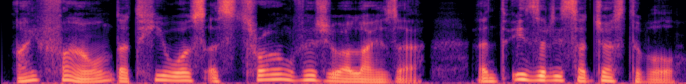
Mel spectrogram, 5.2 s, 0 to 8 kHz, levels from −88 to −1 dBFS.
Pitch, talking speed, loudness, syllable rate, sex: 125 Hz, 130 wpm, -21 LUFS, 4.3 syllables/s, male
